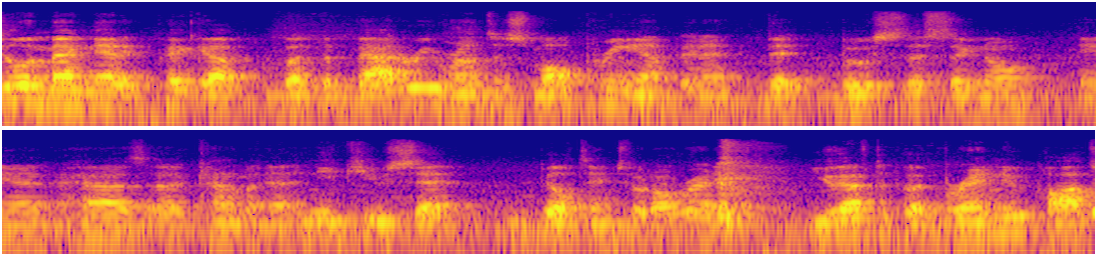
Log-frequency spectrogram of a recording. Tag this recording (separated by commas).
Speech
